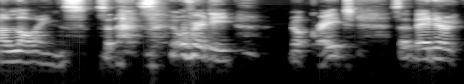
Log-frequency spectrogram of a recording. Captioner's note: laughs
